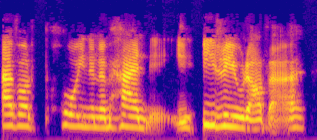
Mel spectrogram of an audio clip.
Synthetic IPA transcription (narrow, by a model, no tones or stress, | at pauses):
ɛvɔrpʰʊjnənəmɦɛnḭiɾɪwɾavɛ̰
